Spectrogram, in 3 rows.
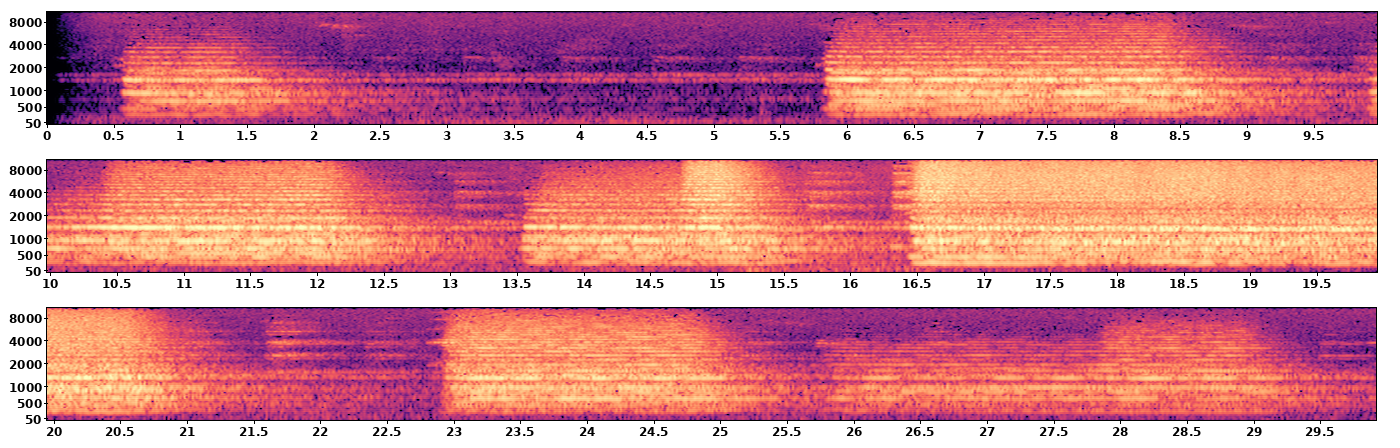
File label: horn; P3R2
